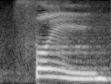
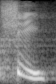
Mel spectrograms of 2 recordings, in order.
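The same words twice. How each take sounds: First: "Si" with a thick s, not sh; heavy sod. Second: "shi" with a hushing sh; sh for sod. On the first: ("Si" dengan sod tebal) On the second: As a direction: say the mistaken "shi". ("shi" dengan bunyi syin) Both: Shown as a demonstration. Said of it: "bukan shi".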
